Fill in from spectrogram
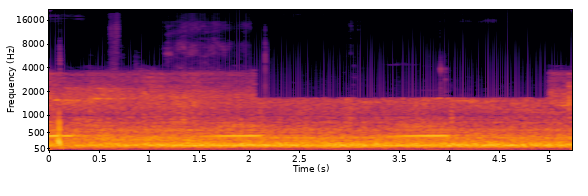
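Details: A steady low vehicle rumble with a few faint thin tones, and no animal voice to be heard.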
